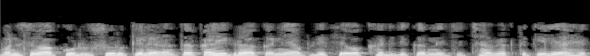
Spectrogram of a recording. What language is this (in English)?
Marathi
